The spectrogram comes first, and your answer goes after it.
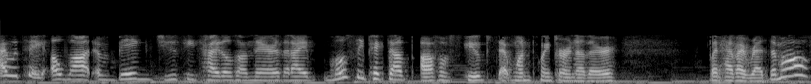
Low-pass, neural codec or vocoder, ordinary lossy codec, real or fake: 7.2 kHz; none; AAC, 16 kbps; real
